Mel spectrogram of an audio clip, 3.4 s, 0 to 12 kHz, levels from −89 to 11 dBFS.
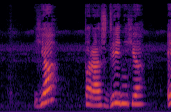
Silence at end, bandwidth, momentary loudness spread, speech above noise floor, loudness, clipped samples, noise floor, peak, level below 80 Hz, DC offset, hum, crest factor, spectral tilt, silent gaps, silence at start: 0 s; 11 kHz; 12 LU; 32 dB; -30 LUFS; under 0.1%; -61 dBFS; -12 dBFS; under -90 dBFS; under 0.1%; none; 20 dB; -2.5 dB/octave; none; 0.7 s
